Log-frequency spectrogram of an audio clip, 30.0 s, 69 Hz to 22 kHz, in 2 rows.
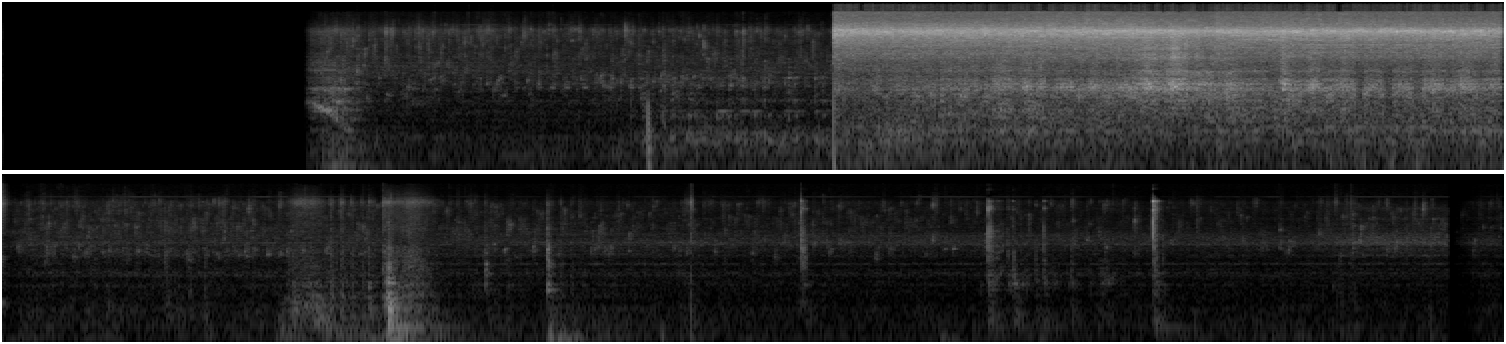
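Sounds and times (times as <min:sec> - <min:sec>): pressurised spray hissing: 0:08.3 - 0:15.1.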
